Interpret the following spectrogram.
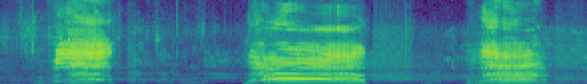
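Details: Goat calling: three bleats in quick succession, a short one, a longer wavering middle bleat, then another short one, with little background noise.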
